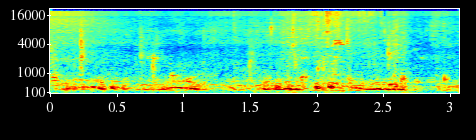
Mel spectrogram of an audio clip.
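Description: Bango pigeons coo steadily at the coop, a soft, low, rolling warble that continues throughout with a few faint chirps above it.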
